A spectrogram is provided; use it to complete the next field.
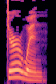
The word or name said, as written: durwyn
